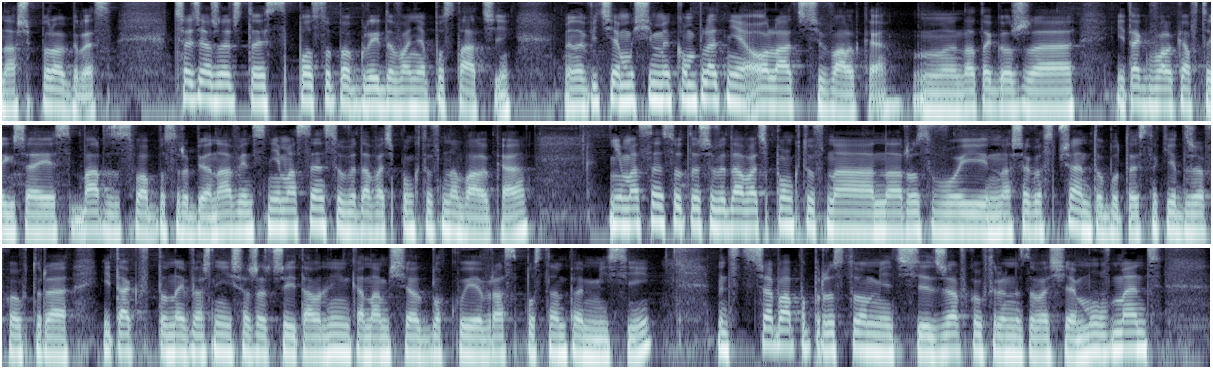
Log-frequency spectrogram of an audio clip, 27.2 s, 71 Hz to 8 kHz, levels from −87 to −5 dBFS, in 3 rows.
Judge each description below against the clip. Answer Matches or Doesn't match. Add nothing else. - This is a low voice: Matches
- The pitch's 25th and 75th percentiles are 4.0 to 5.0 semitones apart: Doesn't match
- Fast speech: Matches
